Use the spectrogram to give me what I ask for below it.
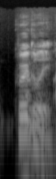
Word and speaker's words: Quigley: And she also Lynn Quinley. I can't even say her name. Lynn Quigley? – Sure. Quigley.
